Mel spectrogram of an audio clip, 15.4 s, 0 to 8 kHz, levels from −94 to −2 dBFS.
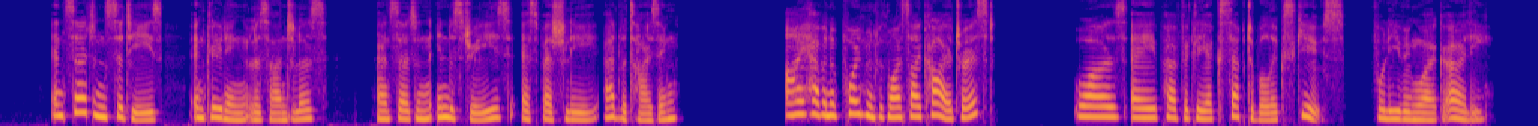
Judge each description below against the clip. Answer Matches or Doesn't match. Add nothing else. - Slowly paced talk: Matches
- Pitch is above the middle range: Matches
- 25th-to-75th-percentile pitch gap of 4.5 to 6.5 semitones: Matches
